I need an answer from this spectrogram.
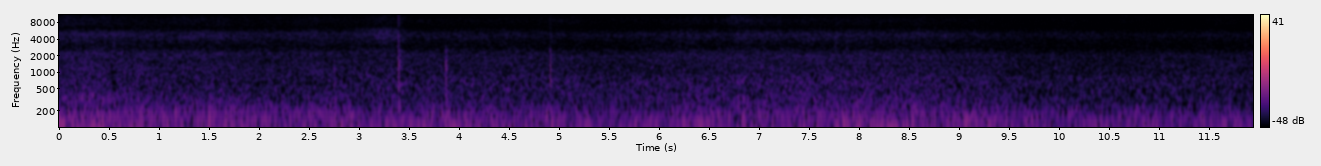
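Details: Steady low wind rumble with surf-like noise and a few faint clicks, no animal voice.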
